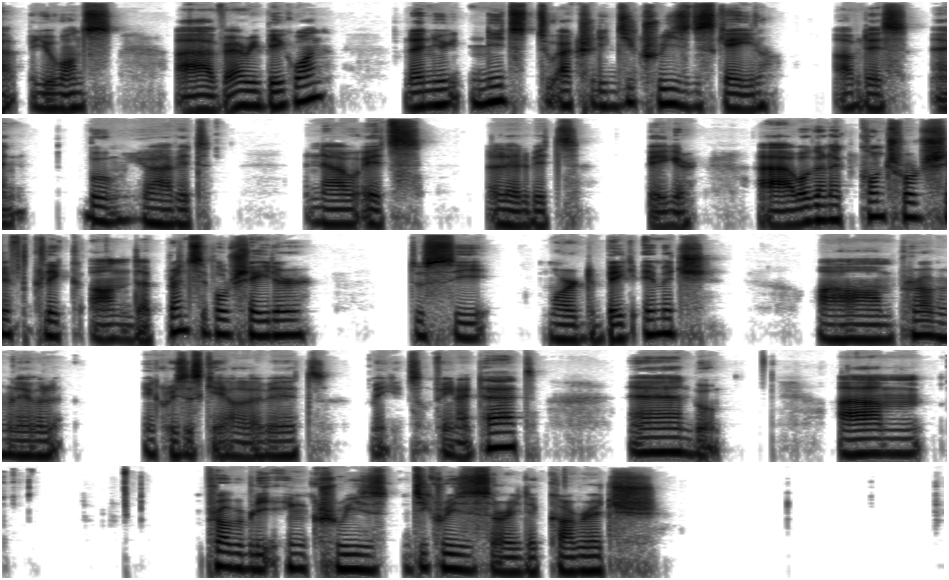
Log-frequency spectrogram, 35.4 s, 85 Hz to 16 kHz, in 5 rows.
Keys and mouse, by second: 4.1-8.7 drag, 15.5 ctrl+shift+click, 21.3-24.0 drag, 28.3 ctrl+shift+click, 30.3-34.8 shift+drag.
